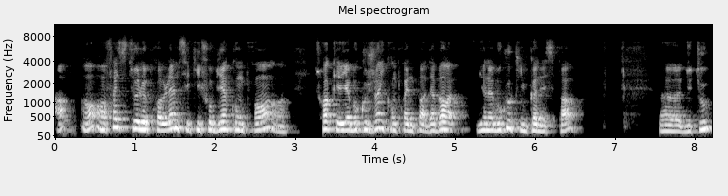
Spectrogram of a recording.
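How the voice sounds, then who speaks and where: Speaking at a fairly quick pace, a man with a high pitch has a dark, mellow tone. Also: ordinary pitch variation. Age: 60s. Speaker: trading educator. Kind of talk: casual chat. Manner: halting.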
